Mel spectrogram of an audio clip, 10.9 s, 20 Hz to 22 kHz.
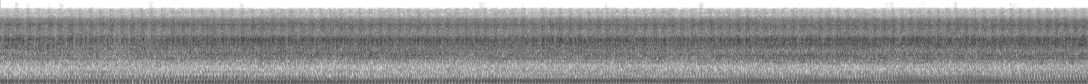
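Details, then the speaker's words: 1992 Dodge Stealth RT (3000GT) first run after reinstalling a repaired ECU, oil not yet changed: engine idles with loud steady whirring drone over a busy low rumble; owner says a bearing is noisy, bearing noise. "motor's running I didn't oil change you hear that audible noise that sounds horrible"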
